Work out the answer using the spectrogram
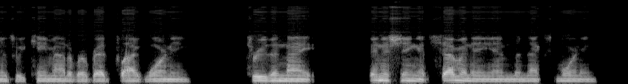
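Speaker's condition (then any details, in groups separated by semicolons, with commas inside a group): No condition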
